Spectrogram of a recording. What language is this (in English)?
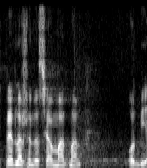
Serbian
